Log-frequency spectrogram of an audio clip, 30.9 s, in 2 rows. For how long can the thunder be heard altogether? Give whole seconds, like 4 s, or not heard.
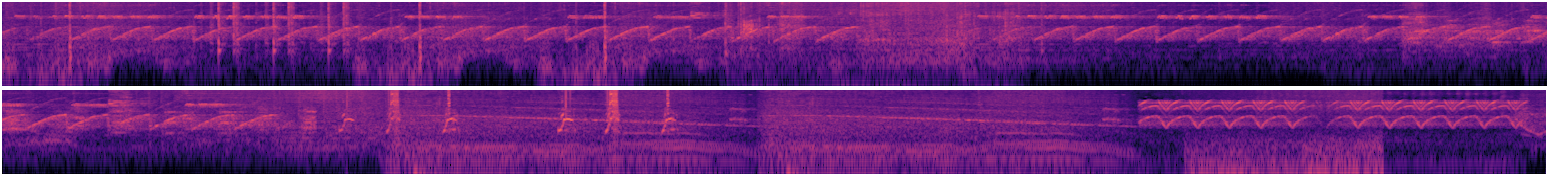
2 s.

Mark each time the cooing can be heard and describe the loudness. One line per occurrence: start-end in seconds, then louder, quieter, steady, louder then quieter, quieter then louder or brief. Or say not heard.
not heard.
